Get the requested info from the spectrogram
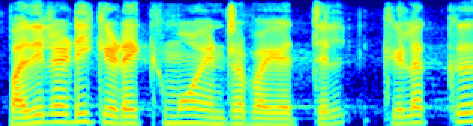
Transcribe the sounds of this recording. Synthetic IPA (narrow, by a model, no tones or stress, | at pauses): pɐðɪlɐɽikɪɽɐɪkːɯmoːɛndrɐbɐjɐt̪ːɪlkɪɭɐkːɯ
